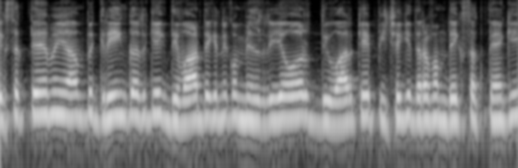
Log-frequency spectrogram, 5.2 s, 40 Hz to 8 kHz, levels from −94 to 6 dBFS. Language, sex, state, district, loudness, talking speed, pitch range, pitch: Hindi, male, Jharkhand, Jamtara, -16 LUFS, 300 wpm, 180-200 Hz, 190 Hz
